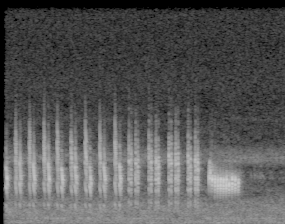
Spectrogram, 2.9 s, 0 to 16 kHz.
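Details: Black-browed reed warbler singing at North Fuji training ground, Japan, 23 July 2021: a quick run of about fourteen high, chattering notes, then a short buzzy trill.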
